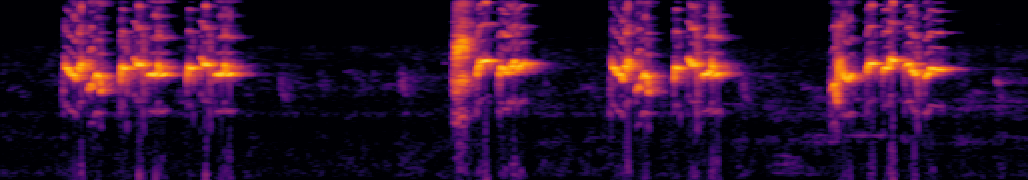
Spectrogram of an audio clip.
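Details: Sooty-headed bulbul singing, a recording meant to spur other bulbuls into song: four bright phrases of rapid chattering notes, some opening with a sharp rising upstroke, separated by short gaps.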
